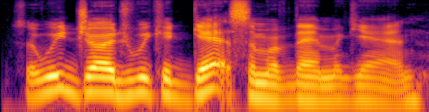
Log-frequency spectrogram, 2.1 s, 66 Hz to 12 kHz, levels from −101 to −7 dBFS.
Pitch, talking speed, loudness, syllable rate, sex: 135 Hz, 280 wpm, -17 LUFS, 5.9 syllables/s, male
